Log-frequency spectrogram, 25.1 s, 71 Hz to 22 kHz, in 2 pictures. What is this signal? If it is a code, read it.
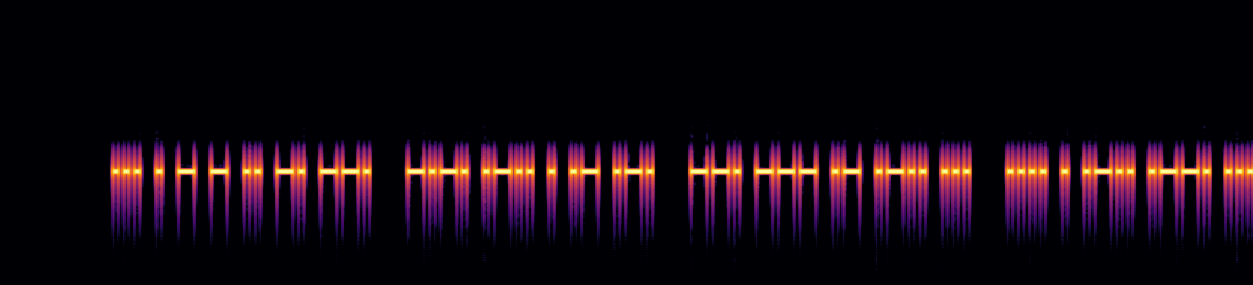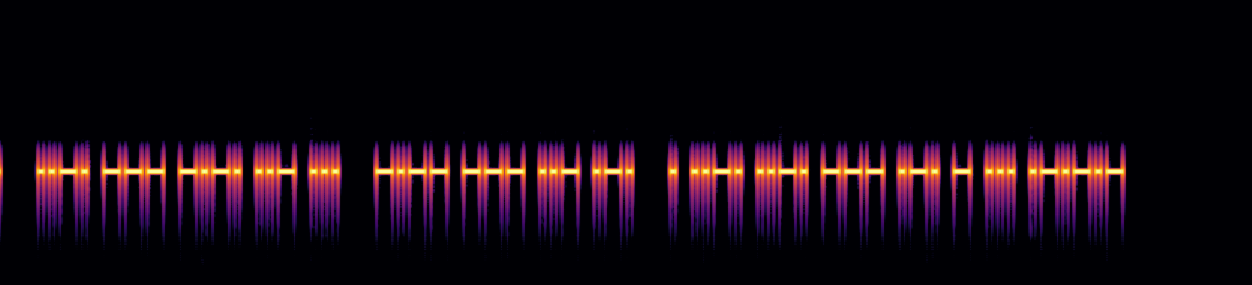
Morse code, heard as a keyed tone, about 22 wpm, 700 Hz. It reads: SETTING CLEAR GOALS HELPS FOCUS YOUR EFFORTS.
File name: Difficult Sentences with Hints - 22wpm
